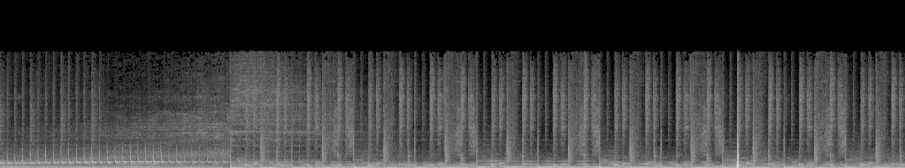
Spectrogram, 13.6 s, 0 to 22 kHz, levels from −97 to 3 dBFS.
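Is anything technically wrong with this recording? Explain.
Yes. There is a corrupt frame decoded from 11.06 to 11.08 s. Flipped bits in one compressed frame made the decoder misread gains or codes and put energy at the wrong frequencies for that frame's length. It is a short, loud glitch, peaking around -5 dBFS.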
